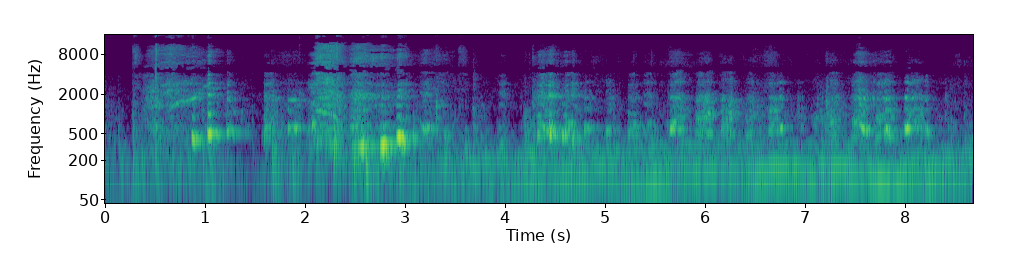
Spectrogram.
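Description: People chuckling and laughing under their breath in short, repeated bursts.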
